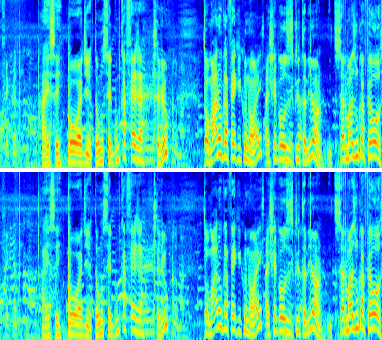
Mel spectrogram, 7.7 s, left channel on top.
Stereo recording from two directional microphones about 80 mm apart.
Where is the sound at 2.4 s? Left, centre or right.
Left.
